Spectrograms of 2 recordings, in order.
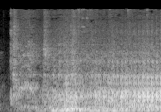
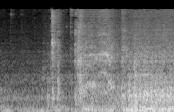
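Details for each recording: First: Isuzu Panther Turbo diesel, after runaway caused by overheating-scored liners and blow-by, restarted with air intake restored: starter catches almost instantly, steady even idle, healthy start. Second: Isuzu Panther Turbo diesel, after a runaway caused by overheating that scored two liners and raised blow-by: it cranks with a labouring rhythmic rumble but does not start, because the air filter has been reversed to seal off the intake as a demonstration.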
